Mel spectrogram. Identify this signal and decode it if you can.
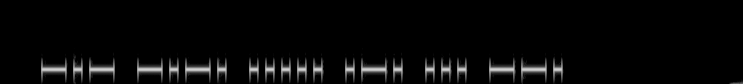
Morse code, heard as a keyed tone, about 15 wpm, 700 Hz. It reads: KC5RSG
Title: Speed Racing - USA 2x3 Call Signs 15wpm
